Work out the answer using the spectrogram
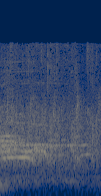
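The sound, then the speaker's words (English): A church audience applauding during a celebration honouring a pastor's marriage. Steady, dense clapping fills the whole clip and eases slightly toward the end. “I don't want any bad belly around here. If you want to clap, clap well.”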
